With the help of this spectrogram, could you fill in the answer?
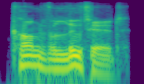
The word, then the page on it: convoluted: British English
